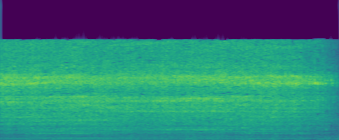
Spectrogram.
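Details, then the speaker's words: Juki high-speed sewing machine after tightening the hose to cure an internal knock: fast, even whir with a light steady clatter and no knocking. The knock is gone, the stitch is fine, and the machine runs normally. "Check natin kung wala na yung ingay. Wala na yung lumalagotok."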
